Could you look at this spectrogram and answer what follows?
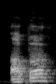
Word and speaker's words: UPPA: or oopa or yupa how do you pronounce it appa upper that's how i pronounce it too yeah u-p-p-a the unlicensed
